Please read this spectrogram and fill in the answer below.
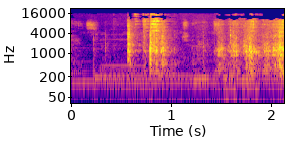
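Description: Metal meat hooks clinking against each other in a plastic bucket as they are stirred by hand, with a few sharp clinks about half a second in and more in the second half. They are being disinfected in boiling water before they hold meat.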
